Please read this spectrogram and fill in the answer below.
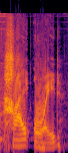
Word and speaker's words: hyoid: miss Ford for me you said it right high high oid sits in your throat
